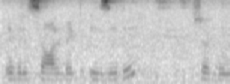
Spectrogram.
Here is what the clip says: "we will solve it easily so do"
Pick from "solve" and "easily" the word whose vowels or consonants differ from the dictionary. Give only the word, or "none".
solve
